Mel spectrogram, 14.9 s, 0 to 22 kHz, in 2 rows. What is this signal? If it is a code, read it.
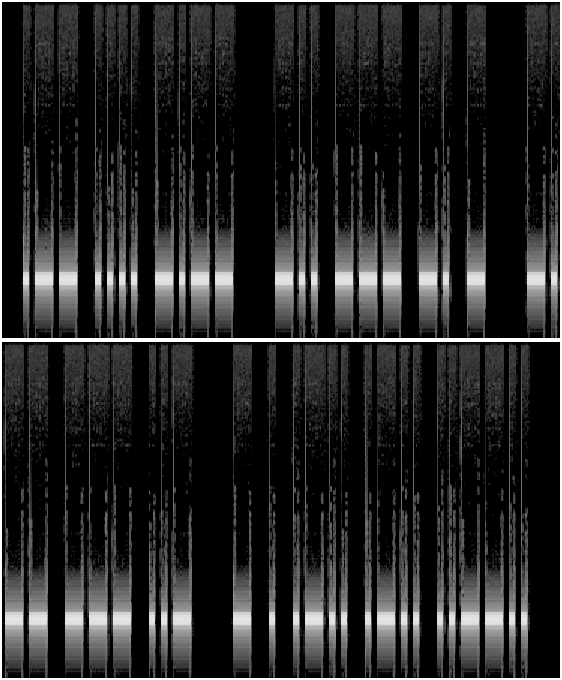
Morse code, heard as a keyed tone, about 15 wpm, 700 Hz. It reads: WHY DONT YOU TELL?
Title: Sentences from Top 300 Words 15wpm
